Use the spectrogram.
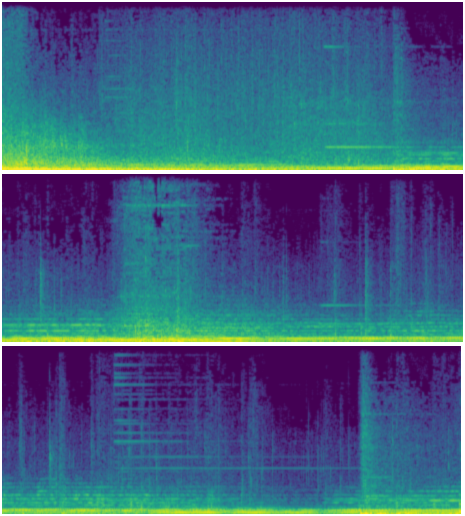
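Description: A Confringo fire spell explodes in the game Hogwarts Legacy, opening with a loud burst and then a rumbling boom that fades under a sustained musical drone. No voices.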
